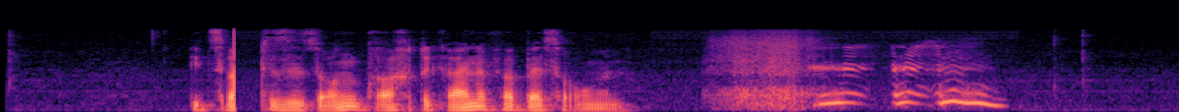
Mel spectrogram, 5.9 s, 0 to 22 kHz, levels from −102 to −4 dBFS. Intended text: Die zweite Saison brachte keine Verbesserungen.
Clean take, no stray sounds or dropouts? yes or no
no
